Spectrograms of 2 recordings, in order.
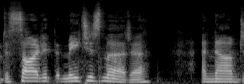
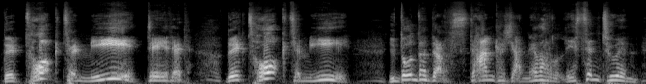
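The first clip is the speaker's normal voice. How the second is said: put-on Scottish accent; 2 semitones higher than usual. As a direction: argue hard in a Scottish accent.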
